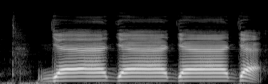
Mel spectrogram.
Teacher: jadi tepat dari bagian tengah lidah kita disentuhkan ke langit-langit atas kita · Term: huruf Jim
